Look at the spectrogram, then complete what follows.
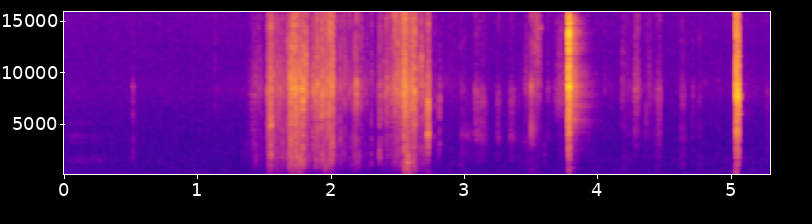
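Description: Plastic bag of bait dough crinkling as it is handled, in two short bursts, followed by two sharp clicks.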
